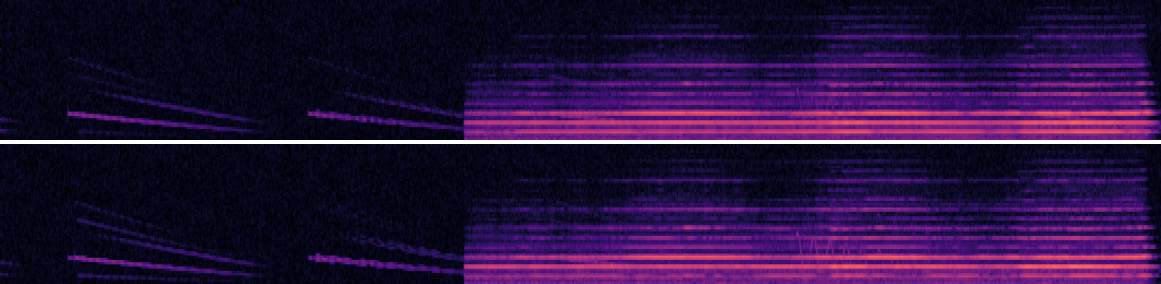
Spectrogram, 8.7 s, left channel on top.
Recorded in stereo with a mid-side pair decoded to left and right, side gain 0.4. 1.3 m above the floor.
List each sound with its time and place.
3.5 s a violin: 10° right, 2 m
